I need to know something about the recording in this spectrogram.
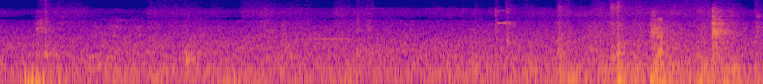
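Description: A printing machine hums and clatters steadily.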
